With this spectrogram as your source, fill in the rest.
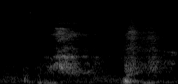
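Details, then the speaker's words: Adult sick with a really bad cold, nose running and stuffy, gives two short, wet, hissing sniffs drawn in through the nose: nasal sniffling (nasal congestion). "As you could see, my nose is still running and stuffy, as you can hear."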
